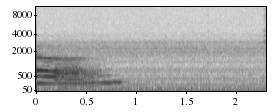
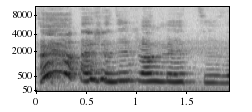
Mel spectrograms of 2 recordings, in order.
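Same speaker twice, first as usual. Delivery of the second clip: laughing; slower than usual. Real, not acted. Laughs at own joke.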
